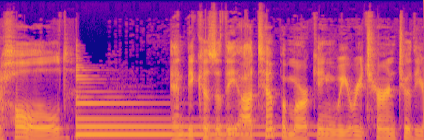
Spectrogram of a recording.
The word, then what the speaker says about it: a tempo: a new marking toward the end there's an odd Tempo marking that's how you pronounce it above the last line the first measure the last line ah Tempo simply means to return to the original Tempo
